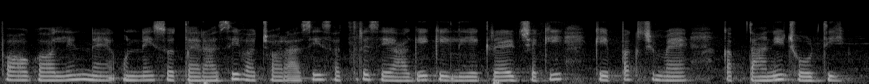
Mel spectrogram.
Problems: constant background noise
